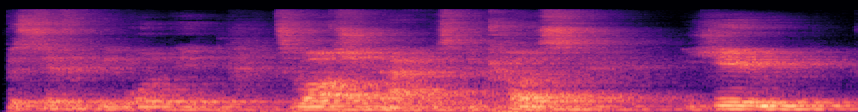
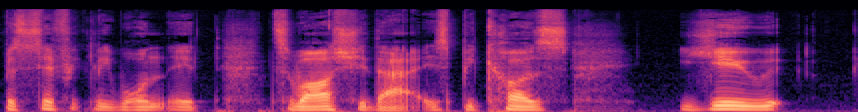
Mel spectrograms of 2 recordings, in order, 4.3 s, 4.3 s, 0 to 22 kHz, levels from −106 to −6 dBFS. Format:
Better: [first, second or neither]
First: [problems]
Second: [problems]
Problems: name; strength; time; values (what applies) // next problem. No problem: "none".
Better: second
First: room echo; strong; dies away in 1.3 s // off-mic speech; far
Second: none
